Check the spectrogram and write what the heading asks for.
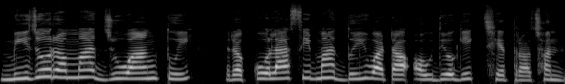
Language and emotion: Nepali, neutral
